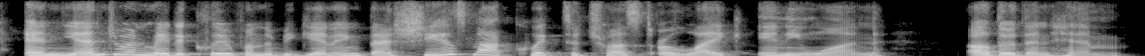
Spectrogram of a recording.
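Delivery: usual speaking voice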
